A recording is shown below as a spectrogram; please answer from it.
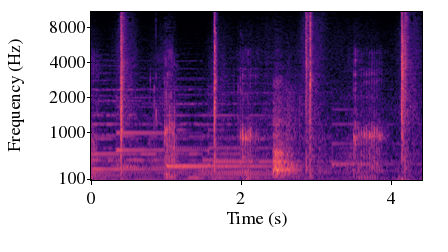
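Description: Background music with held notes, cut by three sharp slaps about a second and a quarter apart: a hand smacking a sleeping man's face to wake him.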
